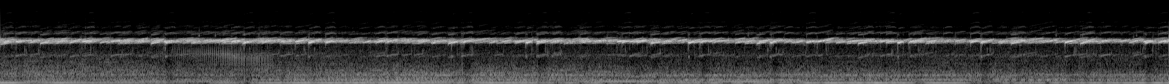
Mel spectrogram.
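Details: Night-time early-year frog pond full of spring peepers, a constant piercing chorus of overlapping high peeps, with a low hum and faint deeper sounds underneath.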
